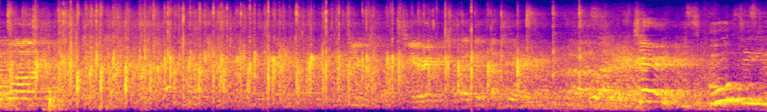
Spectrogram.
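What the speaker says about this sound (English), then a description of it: "Give a round of applause." A school audience applauding, dense clapping from a crowd in a hall that stays loud and continuous, with cheers and voices mixed into the noise.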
